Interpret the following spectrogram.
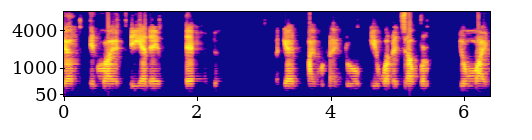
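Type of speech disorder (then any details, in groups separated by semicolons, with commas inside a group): Electrolarynx speech; throat cancer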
